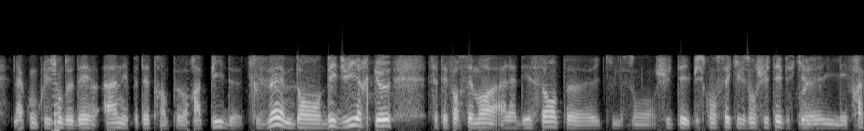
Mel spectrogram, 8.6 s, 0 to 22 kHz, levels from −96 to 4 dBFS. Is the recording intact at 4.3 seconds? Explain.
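No. At 4.3 seconds, as throughout, the speech carries Bluetooth CVSD headset codec damage. Each sample is coded as one adaptive up-or-down step, apparently at 64 kbps, and the band is held to about 250 Hz to 3.7 kHz, giving a muffled, grainy, plainly audible degradation.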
